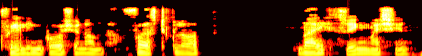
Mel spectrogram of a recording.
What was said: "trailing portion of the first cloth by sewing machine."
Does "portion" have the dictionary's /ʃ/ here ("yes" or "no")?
yes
